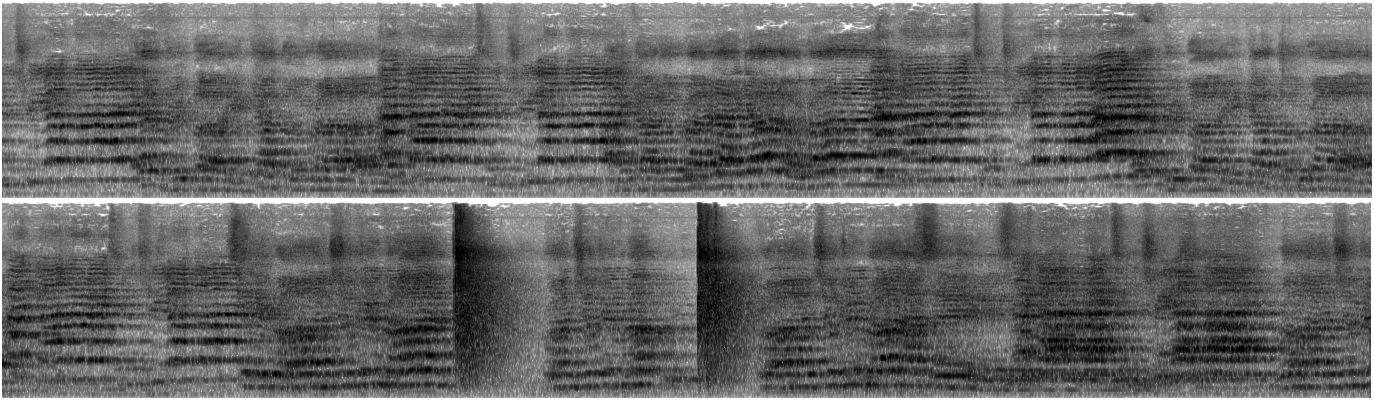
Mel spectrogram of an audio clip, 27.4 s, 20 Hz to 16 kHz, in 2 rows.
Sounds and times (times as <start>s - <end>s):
Choir: 0.0s - 27.3s.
